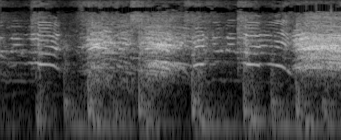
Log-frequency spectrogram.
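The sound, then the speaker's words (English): Immigration advocates chant loudly outside a federal appeals court in New Orleans. Many voices shout a short phrase in unison, repeating it in a steady, driving rhythm of strong bursts. “With locked arms, immigration advocates chanted loudly outside a federal appeals court in New Orleans, where the Biden administration urged justices to overturn a Texas ruling blocking new DACA applications.”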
